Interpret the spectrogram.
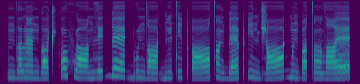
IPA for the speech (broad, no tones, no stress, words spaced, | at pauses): ndʌlæ̃ndɒ t͡ʃʼɔxʷɑːnzɪ ɡ͡bɛːɡ͡bundɑ ɡ͡bĩtipʼɑː tˤĩɡ͡bɛ pʼind͡ʒɑː ɡ͡bə̃ɡ͡butˤɛ̃ zˤɛː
